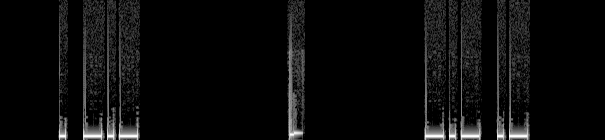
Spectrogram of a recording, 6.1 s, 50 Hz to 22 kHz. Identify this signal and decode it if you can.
Morse code, heard as a keyed tone, about 20 wpm, 700 Hz. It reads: EK KA
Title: Top Two Letter Combinations in Words 20wpm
